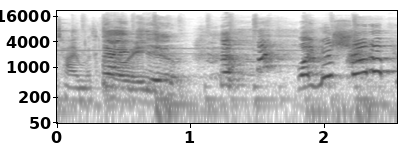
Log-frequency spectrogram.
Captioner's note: laughs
